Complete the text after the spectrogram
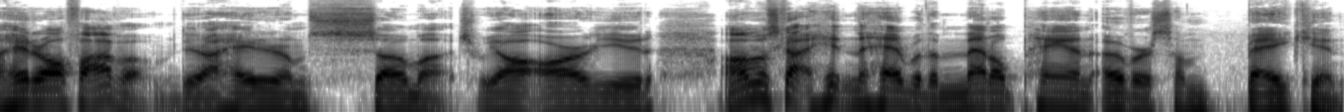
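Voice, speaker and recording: A plain, everyday voice from a man with an American accent, fairly low in pitch, fairly quick, with lively intonation. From South Carolina, Lexington. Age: 20s. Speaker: recovery coordinator. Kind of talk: casual chat.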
